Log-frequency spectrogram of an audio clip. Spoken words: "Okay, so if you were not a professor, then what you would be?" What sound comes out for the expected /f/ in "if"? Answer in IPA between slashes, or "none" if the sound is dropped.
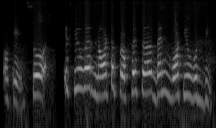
/f/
